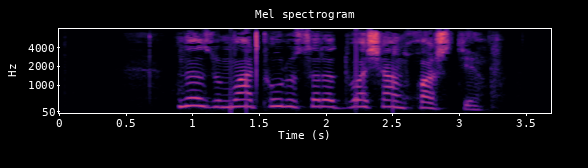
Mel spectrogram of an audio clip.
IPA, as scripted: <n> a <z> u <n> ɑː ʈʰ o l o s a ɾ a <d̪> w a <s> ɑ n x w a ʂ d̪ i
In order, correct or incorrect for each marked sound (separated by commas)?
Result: correct, correct, incorrect, correct, incorrect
